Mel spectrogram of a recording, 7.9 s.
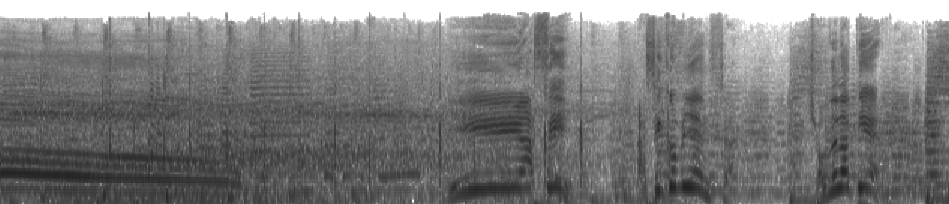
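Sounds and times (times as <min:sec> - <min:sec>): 
audience applause: 0:00.0 - 0:06.1
speech: 0:04.6 - 0:07.7.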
